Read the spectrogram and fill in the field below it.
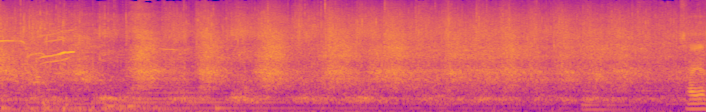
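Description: A large crowd chants loudly in rhythm, heard from afar.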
